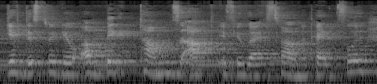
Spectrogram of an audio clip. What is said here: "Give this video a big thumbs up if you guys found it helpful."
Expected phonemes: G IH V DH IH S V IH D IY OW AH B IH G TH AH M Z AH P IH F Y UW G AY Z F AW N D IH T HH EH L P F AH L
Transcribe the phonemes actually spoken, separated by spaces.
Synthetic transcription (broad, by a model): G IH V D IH S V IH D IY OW AH B IH G T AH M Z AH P IH F Y UW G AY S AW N IH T HH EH L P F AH L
